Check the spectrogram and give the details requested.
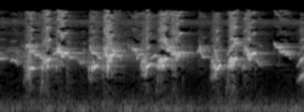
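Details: A male Javan myna sings a tutor song meant for other mynas to copy. The song is a steady stream of squeaky, chirping notes with rising and falling twitters, given in quick clusters of about three per second.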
